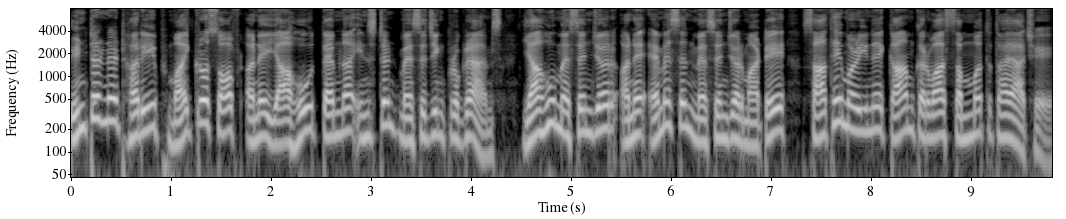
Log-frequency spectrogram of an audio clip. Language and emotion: Gujarati, neutral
